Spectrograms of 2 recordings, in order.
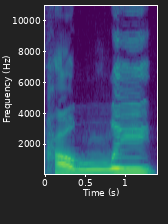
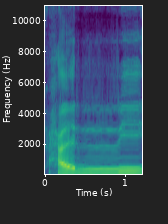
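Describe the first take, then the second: First: The r is pronounced thick and heavy. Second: The r is pronounced thin and light. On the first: "harri harri tebal" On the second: "harri nipis"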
